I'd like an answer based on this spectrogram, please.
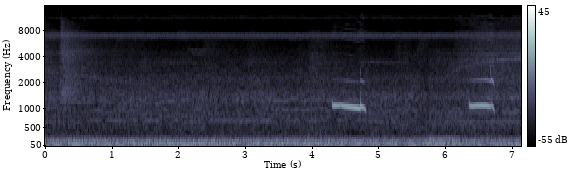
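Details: Baby monkey Briar crying desperately for milk: two drawn-out, whistled, downward-sliding cries a couple of seconds apart, with a steady low rumble of background noise.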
